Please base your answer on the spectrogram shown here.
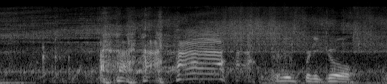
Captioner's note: <i> laughing</i>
